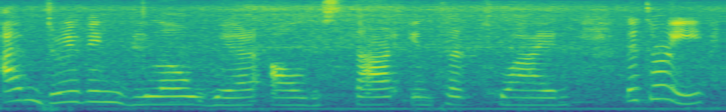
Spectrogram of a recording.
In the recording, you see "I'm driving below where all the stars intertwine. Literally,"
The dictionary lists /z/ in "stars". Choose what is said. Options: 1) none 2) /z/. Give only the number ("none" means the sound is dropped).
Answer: 1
